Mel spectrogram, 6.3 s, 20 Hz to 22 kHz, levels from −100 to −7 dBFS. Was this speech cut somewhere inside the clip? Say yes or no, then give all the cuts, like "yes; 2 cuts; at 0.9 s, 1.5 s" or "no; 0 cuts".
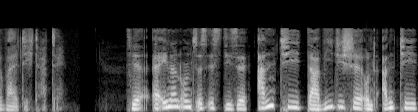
yes; 2 cuts; at 1.9 s, 3.7 s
